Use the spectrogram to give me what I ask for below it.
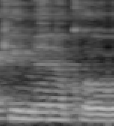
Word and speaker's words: ecumenical: how do you say this e menal acumenical acumenical eal ecumenical representing a number of different Christian churches okay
